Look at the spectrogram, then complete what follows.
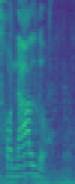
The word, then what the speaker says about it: Ronaldo: I knew his last name, Candido, but I know uh Ronaldo is not Ronaldo in Portuguese. So, I tried to say it in Portuguese, Honaldo.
